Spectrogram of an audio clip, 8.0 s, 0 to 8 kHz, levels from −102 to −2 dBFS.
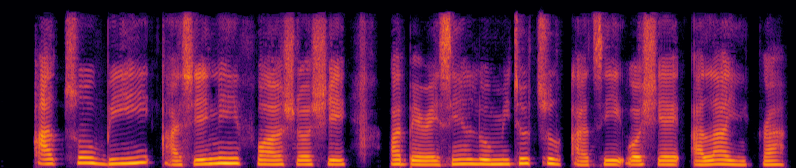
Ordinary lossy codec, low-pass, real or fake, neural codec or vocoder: AAC, 48 kbps; 7.2 kHz; fake; codec, 24 kHz, 0.9 kbps, WavTokenizer, small release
